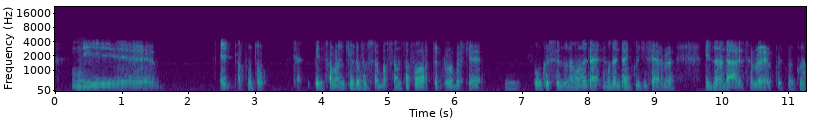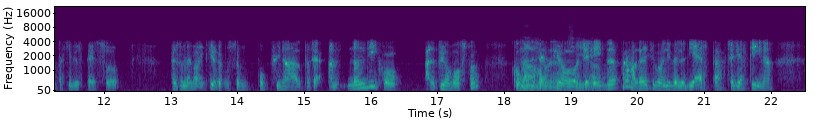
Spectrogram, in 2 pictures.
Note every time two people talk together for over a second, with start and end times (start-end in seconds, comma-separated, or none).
18.2-19.5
